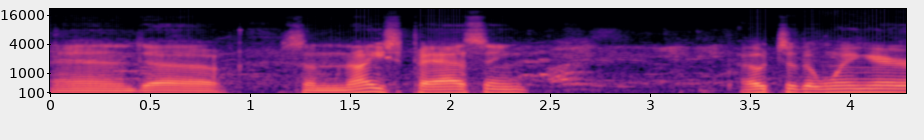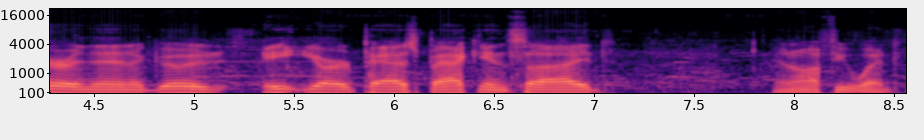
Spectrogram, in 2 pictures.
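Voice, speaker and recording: Through noticeable background noise, a man with a medium pitch talks at a very slow pace with long, frequent pauses. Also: fairly even intonation. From Canada. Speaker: rugby color commentator. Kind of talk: live sports commentary.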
